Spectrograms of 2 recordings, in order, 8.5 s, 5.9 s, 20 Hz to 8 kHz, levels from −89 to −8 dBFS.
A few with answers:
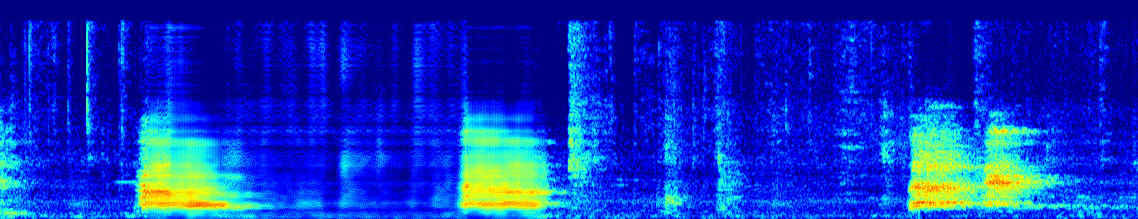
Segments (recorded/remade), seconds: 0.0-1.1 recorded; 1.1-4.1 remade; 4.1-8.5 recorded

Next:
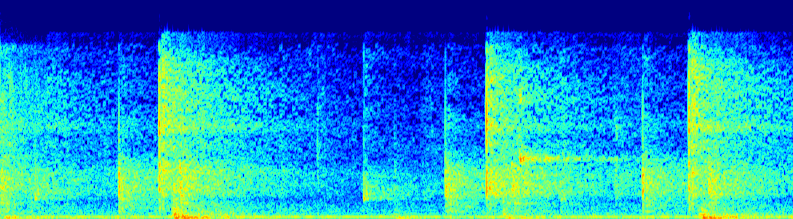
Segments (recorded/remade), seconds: 0.0-3.5 recorded; 3.5-4.1 remade; 4.1-5.9 recorded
